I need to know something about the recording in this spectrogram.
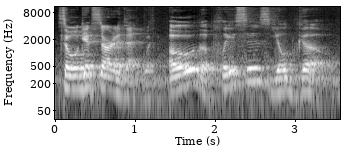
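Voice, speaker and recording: A young man reads a children's picture book aloud in a slow, gentle way, his fairly high voice rising and falling in a lively sing-song. He chuckles softly and turns to the young listeners with friendly asides. The room is echoey, with a faint hum behind him. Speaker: youth club storyteller.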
